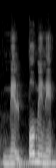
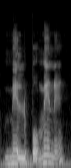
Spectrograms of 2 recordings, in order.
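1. El acento cae en la segunda sílaba. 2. El acento cae en la tercera sílaba.

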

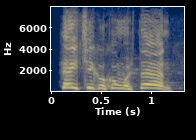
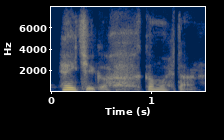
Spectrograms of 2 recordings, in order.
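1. La voz suena alegre y animada. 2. La voz suena melancólica y solemne. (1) "si yo estoy muy feliz, ¿no se han fijado cómo abro los videos" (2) "Va a parecer que voy a, a transmitir el obituario"

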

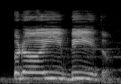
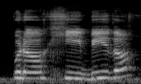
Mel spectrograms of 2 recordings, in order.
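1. La h es muda en medio. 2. La h se pronuncia en medio. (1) "Aquí la H no se lee, no se escucha" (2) "como decir prohibido, no"

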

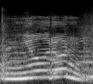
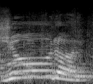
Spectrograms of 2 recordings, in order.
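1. La palabra empieza con un sonido nasal 'ny'. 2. La palabra empieza con un sonido 'y'. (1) "Si no, diría ñorón" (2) "llorón con la G, con la doble L"

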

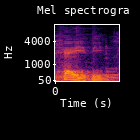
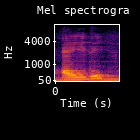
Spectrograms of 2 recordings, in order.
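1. La H inicial se pronuncia en voz alta. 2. La H inicial es muda. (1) "Por eso la H se pronuncia así" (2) "si yo lo tuviese que decir en castellano sería Heidi"

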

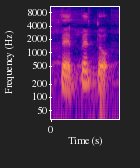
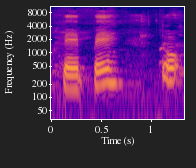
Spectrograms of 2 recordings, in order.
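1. Las vocales se mantienen cortas y rápidas. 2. Las vocales se alargan, son largas. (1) "así corto" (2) "No se tiene que alargar porque si es pepeto, ya no suena bien"

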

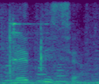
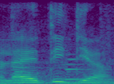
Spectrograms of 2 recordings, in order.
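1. La primera vocal es una 'e' pura. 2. La primera vocal no es una 'e' pura.

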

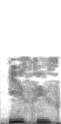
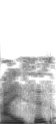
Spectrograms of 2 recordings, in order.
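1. El nombre se pronuncia como en español. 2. El nombre se pronuncia como en inglés.

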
